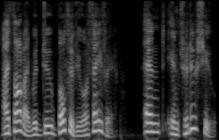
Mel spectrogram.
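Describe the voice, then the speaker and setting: A man voicing a small, squeaky, nervous mouse-like male alien who stammers eagerly. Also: sing-song, fairly quick, no room sound, clean studio sound.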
